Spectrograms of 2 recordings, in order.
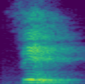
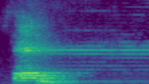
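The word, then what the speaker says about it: Vau: I have told you to pronounce this as fail. But here comes my mistake. This letter is actually foul. Foul. foul. Okay, so this letter is actually foul. This is not fa.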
